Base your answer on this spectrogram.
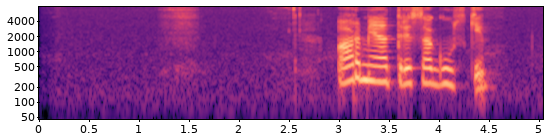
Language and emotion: Russian, neutral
